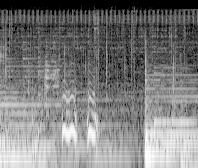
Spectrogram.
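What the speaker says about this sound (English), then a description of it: "The owl's still hooting off" An owl hoots in the video game Fell Seal, two distinct wavering hoots standing out over soft game ambience and tones.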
